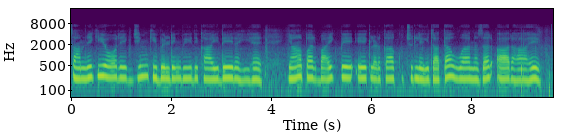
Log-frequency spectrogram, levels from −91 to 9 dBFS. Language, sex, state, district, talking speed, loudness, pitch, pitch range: Hindi, female, Rajasthan, Jaipur, 160 wpm, -13 LUFS, 220 Hz, 210-230 Hz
